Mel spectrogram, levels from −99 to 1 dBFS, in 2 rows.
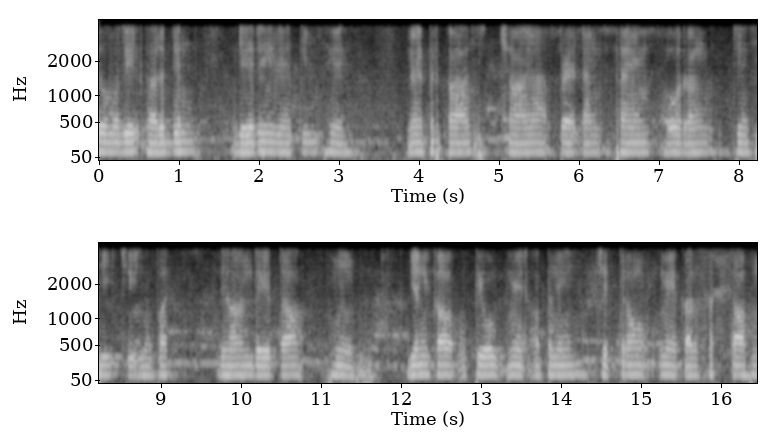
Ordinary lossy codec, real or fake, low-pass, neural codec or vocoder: none; fake; 3.6 kHz; codec, 16 kHz, 2 kbps, FreqCodec, smaller model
